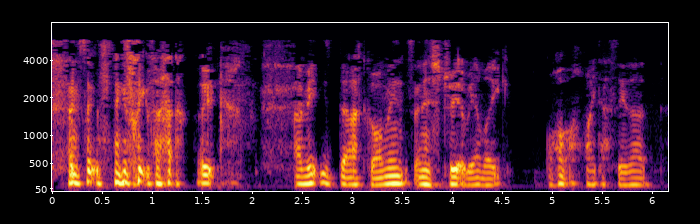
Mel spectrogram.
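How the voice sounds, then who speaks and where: A man with a medium pitch and a somewhat breathy voice keeps his intonation fairly even while his loudness swings widely. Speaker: podcast co-host. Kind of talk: casual chat. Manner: fast.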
